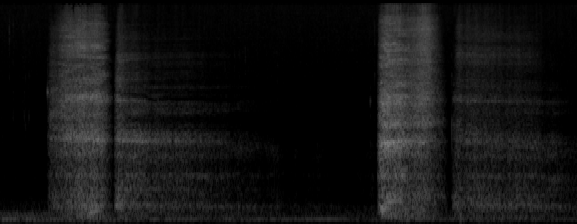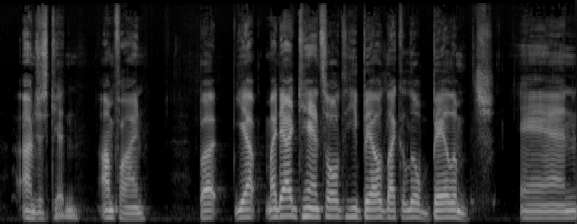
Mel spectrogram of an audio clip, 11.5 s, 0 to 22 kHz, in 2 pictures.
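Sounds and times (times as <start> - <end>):
heavy breathing: 0.5 - 3.0, 3.8 - 5.9
speech: 6.0 - 11.5.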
